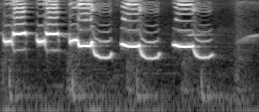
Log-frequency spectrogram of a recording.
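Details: Masked laughingthrush song from a kept bird: five loud, ringing whistled notes spaced about a third of a second apart, each holding steady and then dropping in pitch, with faint background hum.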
